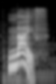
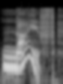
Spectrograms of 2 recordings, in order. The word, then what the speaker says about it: knife: Like in the word knife, you see the K, but you don't say it. Exactly. It's just knife even though it starts with K.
